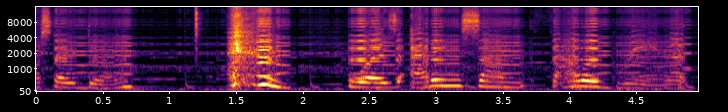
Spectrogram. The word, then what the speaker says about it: phthalo: doing was adding some phthalo green that that kind of sounds weird to pronounce but it's it's spelled p-h-t-h-o-o um it's a it's a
